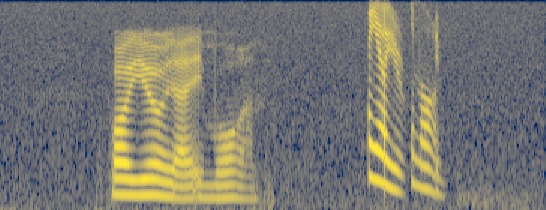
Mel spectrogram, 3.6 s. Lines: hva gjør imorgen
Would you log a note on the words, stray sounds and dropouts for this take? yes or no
yes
